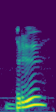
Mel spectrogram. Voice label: "bru", Norwegian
